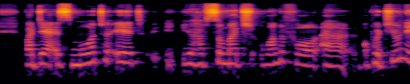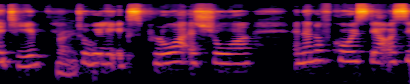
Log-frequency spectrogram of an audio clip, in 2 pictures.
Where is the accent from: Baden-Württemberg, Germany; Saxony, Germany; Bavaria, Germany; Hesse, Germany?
Saxony, Germany; Dresden; moved away; I was born in Dresden on the Elbe River in Germany.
